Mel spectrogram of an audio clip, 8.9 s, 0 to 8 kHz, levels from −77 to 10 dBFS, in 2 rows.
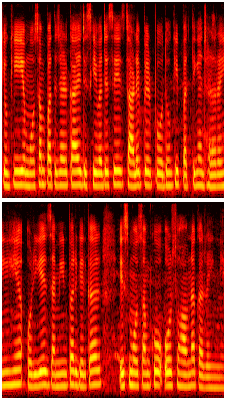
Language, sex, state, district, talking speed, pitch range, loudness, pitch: Hindi, female, Uttar Pradesh, Budaun, 210 wpm, 190-205 Hz, -16 LUFS, 200 Hz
